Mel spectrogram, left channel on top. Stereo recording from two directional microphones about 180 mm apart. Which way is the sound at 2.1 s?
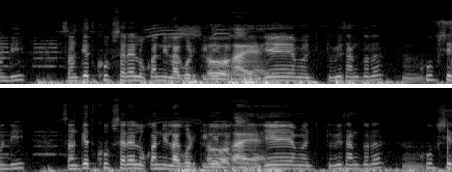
50° right (ahead or behind).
